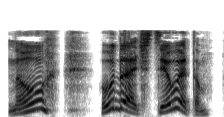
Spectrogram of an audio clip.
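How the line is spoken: Laughing. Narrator (Russian): засмеялся Эллиот

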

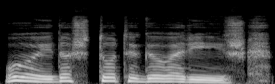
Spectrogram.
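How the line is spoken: Drawling, American accent. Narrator (Russian): протянул Эверар, выговаривая слова на американский лад

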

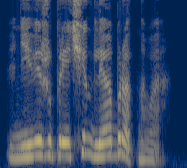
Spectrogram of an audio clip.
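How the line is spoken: Sighing. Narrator (Russian): вздохнул он

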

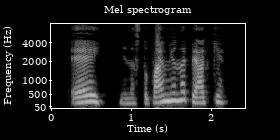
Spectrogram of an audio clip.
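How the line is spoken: Hissed. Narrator (Russian): прошипел Флисан

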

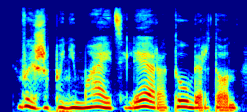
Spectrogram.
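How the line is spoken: Whisper, woman. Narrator (Russian): прошептала сестра Таисия

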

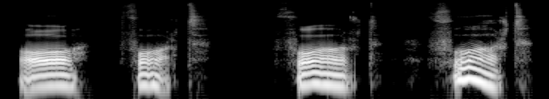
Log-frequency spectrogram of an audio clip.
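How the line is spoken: Very slow, fading, lowering voice. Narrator (Russian): Очень медленно произносил он, постепенно понижаясь, убывая

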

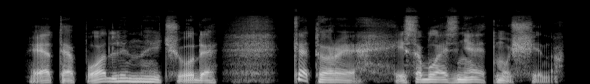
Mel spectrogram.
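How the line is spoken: Sighed, teacher. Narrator (Russian): вздохнул учитель

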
